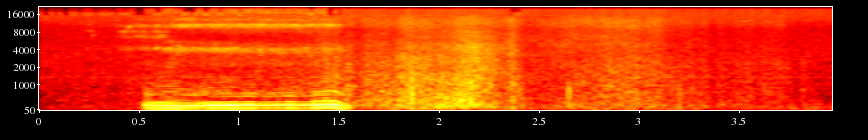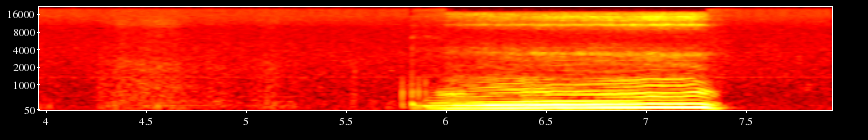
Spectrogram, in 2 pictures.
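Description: Two loud, drawn-out, buzzing snores from a small dog, with quieter breathing between them; ordinary snoring.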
